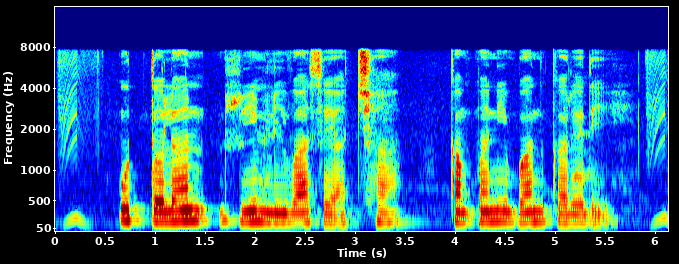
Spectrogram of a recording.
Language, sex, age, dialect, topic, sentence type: Magahi, male, 25-30, Northeastern/Surjapuri, banking, statement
